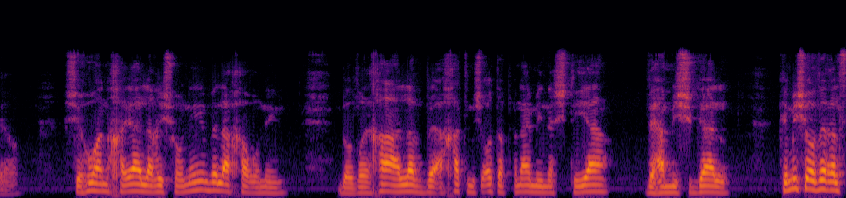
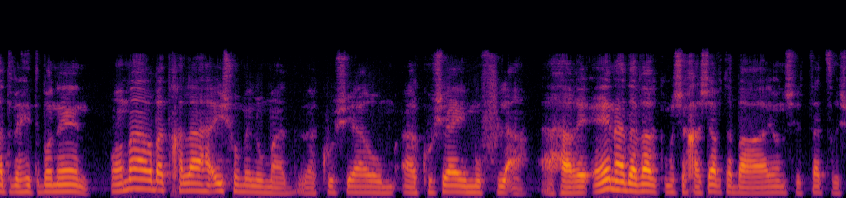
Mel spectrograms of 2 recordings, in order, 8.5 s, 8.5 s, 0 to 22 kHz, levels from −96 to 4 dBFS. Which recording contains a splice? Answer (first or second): second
